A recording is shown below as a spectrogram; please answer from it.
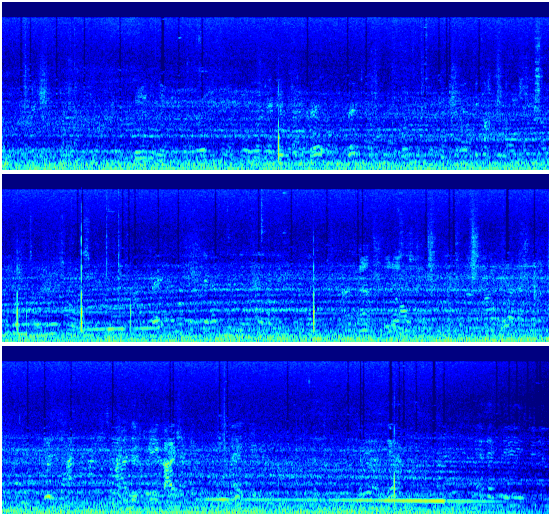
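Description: Hyundai Rotem Hyderabad Metro train heard from inside the coach as it runs along the elevated line and slows into a station. There is a steady low rumble, with an electric whine of several tones that slowly shifts in pitch, and a few sharp clicks.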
